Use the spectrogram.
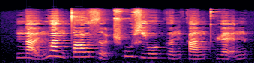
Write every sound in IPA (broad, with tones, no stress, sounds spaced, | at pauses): n̪ a̰˨˩ ɪ̯ n̪ w a˥˩ n t̪ ɑ˥ ʊ̯ s ɹ̩˨˩ ʈ͡ʂʰ u˥ ɕ j o˧˥ ʊ̯ k ə˧˥ n k a˧˥ n pʰ ɥ ɛ̰˨˩˦ n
